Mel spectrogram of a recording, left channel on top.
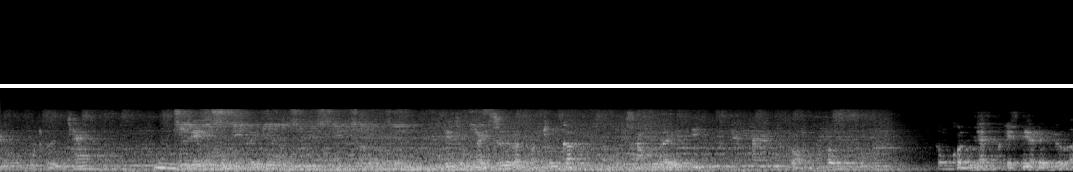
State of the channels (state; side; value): silent; left; digital silence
